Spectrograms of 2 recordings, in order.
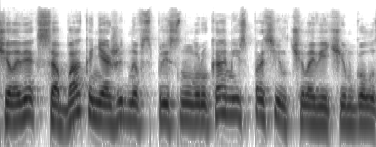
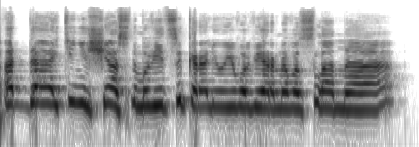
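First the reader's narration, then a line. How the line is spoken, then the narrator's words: Yelled. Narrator (Russian): ответил бухгалтер и, спохватившись, сейчас же завопил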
